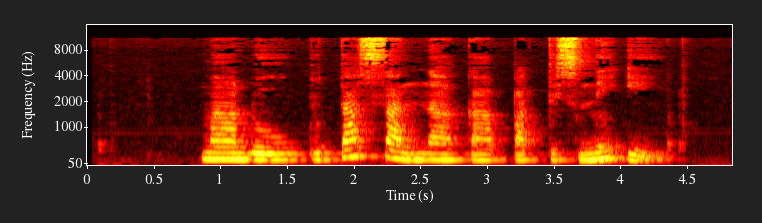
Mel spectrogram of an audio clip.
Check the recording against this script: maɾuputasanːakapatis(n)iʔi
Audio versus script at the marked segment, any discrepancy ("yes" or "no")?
no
